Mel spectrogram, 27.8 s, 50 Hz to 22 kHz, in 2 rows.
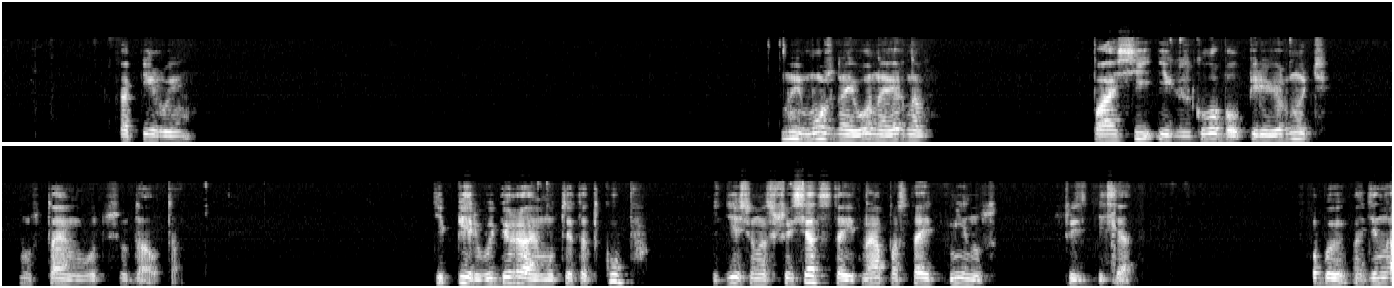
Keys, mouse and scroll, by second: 0.3 shift+d, 8.5 right click, 13.1 click, 16.5 middle click, 17.9-18.2 scroll up 3, 19.3 click, 21.8 click.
